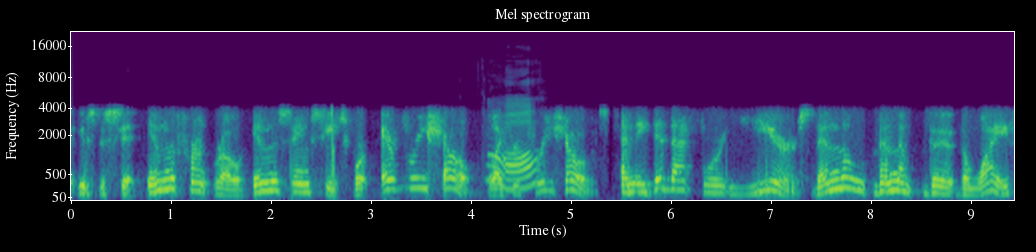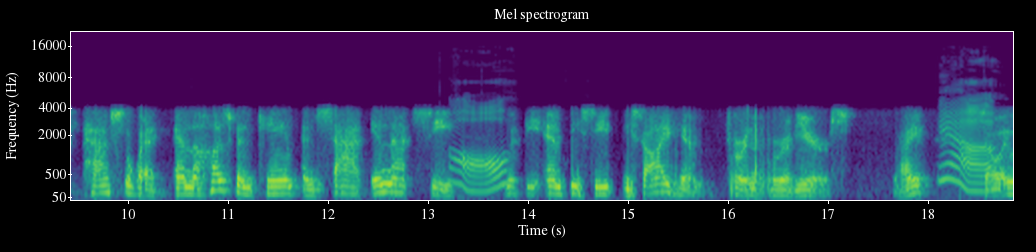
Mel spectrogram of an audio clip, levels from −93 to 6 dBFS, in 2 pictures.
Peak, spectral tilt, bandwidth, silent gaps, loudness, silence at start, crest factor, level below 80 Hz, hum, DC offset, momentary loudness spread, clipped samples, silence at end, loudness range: 0 dBFS; -9 dB/octave; 5.2 kHz; none; -18 LUFS; 0 s; 16 dB; -54 dBFS; none; under 0.1%; 8 LU; under 0.1%; 0 s; 3 LU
